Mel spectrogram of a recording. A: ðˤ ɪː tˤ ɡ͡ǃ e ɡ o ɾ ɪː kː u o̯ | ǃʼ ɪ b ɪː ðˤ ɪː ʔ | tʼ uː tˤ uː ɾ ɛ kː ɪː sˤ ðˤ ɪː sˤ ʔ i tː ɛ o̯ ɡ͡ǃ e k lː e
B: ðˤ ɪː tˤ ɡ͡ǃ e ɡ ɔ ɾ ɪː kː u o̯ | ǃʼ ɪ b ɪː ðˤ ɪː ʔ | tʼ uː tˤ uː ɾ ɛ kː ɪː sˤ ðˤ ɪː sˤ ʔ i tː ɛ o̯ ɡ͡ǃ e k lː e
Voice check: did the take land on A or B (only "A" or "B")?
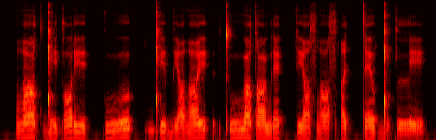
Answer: B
